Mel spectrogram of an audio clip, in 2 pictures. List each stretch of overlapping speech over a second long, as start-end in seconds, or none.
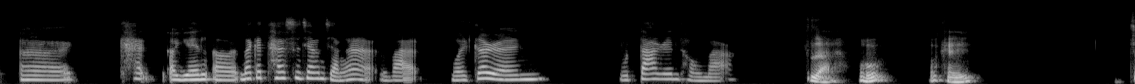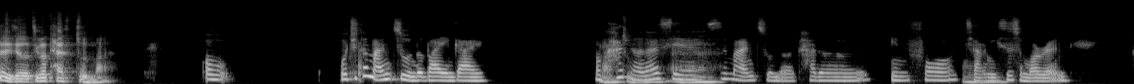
17.3-18.6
